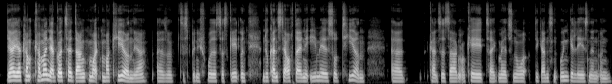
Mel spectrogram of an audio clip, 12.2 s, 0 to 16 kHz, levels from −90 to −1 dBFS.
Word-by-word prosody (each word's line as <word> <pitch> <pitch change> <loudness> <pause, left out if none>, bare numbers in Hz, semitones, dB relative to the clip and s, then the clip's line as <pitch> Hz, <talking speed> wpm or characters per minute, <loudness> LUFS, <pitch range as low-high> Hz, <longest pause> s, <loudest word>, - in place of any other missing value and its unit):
Ja, 175 +2 +8
ja, 180 0 +8
kann 180 -1 +3
kann 175 -1 +2
man 215 -1 +7
ja 160 - +9
Gott 170 +1 +5
sei 180 -2 +4
Dank 155 +1 +4
mar 165 -2 +4
markieren, 160 -2 +2
ja. 145 +3 -3 0.2
Also, 140 -1 -6 0.2
das - - -12
bin - - -9
ich 150 - -8
froh, 160 - -6
dass 150 0 -1
das 140 - -8
geht, 165 -1 -3
und 155 -1 -2 0.3
und 160 - -7
du 160 - -2
kannst 165 0 +1
ja - - +5
auch 155 - +1
deine 150 -1 +1
E-Mails 165 -1 -2
sortieren. 160 -1 -5 0.5
Äh, 140 -1 -4 0.5
kannst 145 -1 -5
du 150 - -1
sagen: 140 0 -2
„Okay, 150 +1 -1
zeig 135 -2 -4
mir 145 - -2
jetzt 140 +1 -5
nur 145 -1 -3 0.2
die 155 - -10
ganzen 140 0 -5
ungelesenen“ 145 -6 -4
und 130 +1 -8
150 Hz, 205 wpm, -22 LUFS, 140-165 Hz, 0.5 s, ja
